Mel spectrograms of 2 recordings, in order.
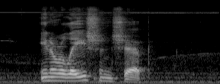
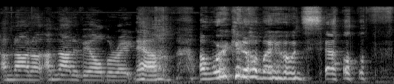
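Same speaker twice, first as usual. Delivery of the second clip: laughing; 4 semitones higher, 4 dB louder than usual. Pretend. Laughing through a mock reply.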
